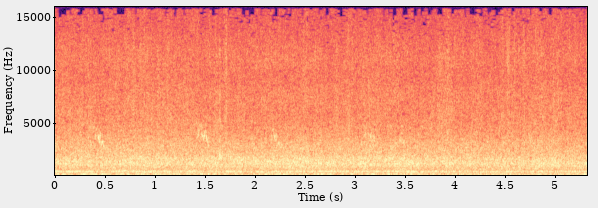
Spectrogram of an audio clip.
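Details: Bees fly in and out of a spring hive, producing a steady, dense buzz. A couple of brief, high bird chirps cut through the humming.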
